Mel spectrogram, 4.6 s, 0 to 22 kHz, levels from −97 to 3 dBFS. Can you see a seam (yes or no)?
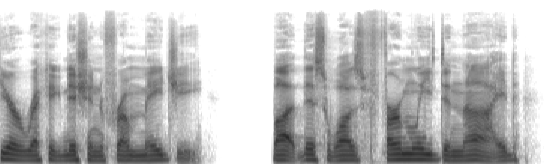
no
